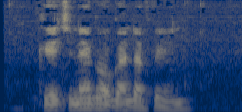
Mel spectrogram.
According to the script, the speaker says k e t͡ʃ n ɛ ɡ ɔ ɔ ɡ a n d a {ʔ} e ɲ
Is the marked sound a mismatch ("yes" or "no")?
yes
